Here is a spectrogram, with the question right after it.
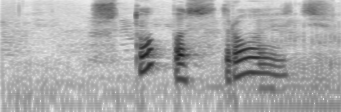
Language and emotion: Russian, sad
